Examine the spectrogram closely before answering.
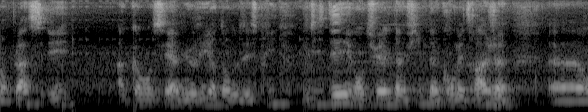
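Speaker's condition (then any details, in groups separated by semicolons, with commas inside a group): No condition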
